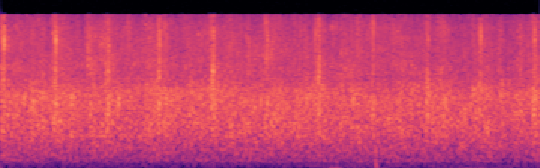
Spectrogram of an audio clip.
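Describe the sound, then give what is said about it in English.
An audience gives a round of applause, a dense, steady patter of many hands clapping that holds at an even level for the whole stretch, with no talk over it. “although she is not here, give her a round of applause”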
